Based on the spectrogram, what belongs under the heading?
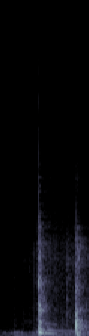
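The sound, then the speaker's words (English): An arrow is loosed from a wooden bow carved from willow and strung with strips of calf hide: a sharp snap with a short ringing twang, followed half a second later by a second hard knock, with no voices. “And now watch this. See here, this is the arrow.”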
